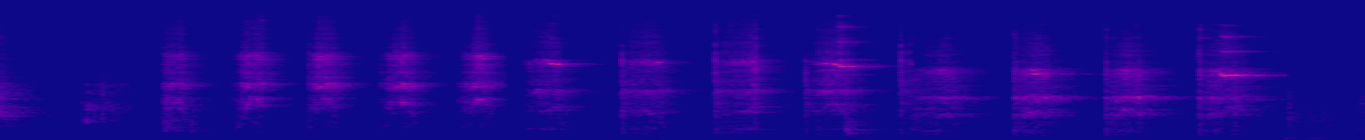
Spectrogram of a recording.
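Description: Hand file worked back and forth over a small steel part clamped in a bench vise: about a dozen steady strokes, a little under two a second, each with a faint metallic ring, starting about a second in and stopping just before the end.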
